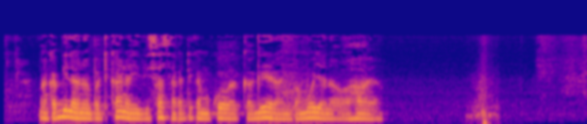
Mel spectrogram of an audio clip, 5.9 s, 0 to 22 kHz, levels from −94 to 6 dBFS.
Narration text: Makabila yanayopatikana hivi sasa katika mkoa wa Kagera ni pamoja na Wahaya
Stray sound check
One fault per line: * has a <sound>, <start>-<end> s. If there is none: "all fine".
* has a whoosh, 4.7-5.0 s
